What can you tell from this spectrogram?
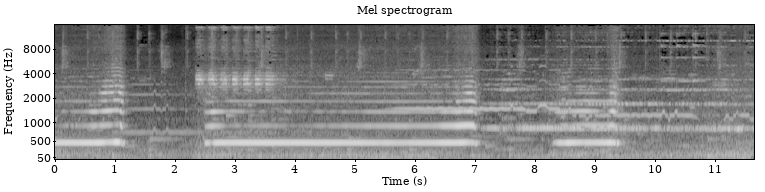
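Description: Conch shell (shankha) blown in long held blasts, each swelling and bending up in pitch as it ends. One blast ends about a second in, a long one runs from about two and a half seconds to about seven, and a short one comes around eight seconds.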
